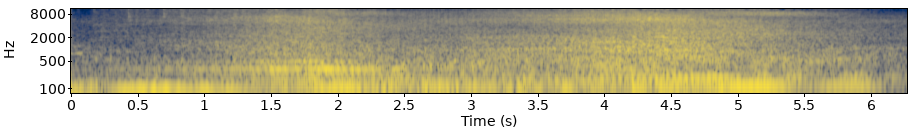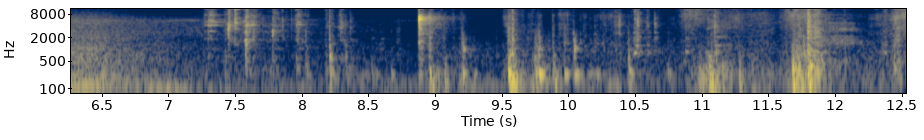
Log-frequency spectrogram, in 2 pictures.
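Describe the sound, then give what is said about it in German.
A car-sharing car drives to Hattingen with a steady engine rumble and road noise for several seconds, then cuts away to scattered clinks and clatters like dishes being handled. “Komm, wir fahren. Wie sehen sagt, du hast kein Auto. Carsharing, komm.”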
